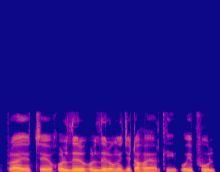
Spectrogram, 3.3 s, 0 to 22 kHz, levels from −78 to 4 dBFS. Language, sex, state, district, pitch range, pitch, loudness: Bengali, male, West Bengal, Jalpaiguri, 100-110 Hz, 105 Hz, -18 LUFS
